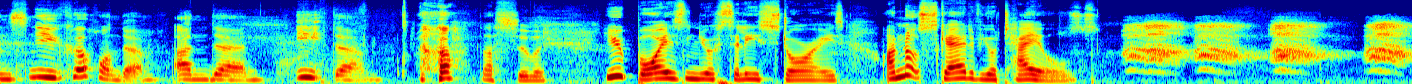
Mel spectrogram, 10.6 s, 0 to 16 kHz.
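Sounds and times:
speech: 0.0 - 8.8
birds calling with harsh raspy crow-like caws as they fly away: 8.4 - 10.5.

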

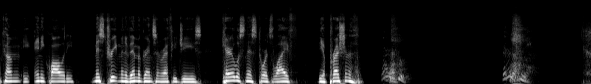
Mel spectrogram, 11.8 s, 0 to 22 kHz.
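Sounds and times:
speech: 0.0 - 8.2, 10.0 - 10.6
short quiet inhale: 1.5 - 1.8, 4.1 - 4.4, 6.0 - 6.4, 9.6 - 10.0, 11.6 - 11.8
loud sneeze: 7.6 - 8.3, 10.0 - 10.8.

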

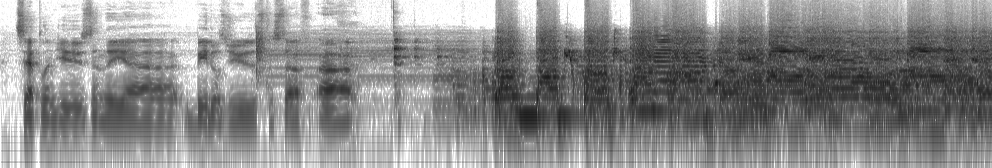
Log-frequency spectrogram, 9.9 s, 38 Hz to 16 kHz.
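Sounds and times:
speech: 0.2 - 8.0
electric guitar strummed chords through a solid-state distortion pedal: 2.6 - 9.9.

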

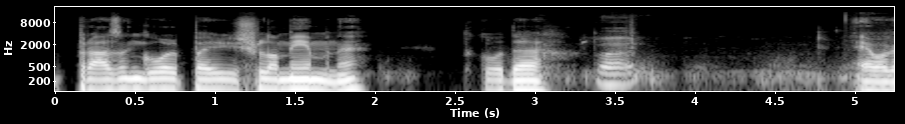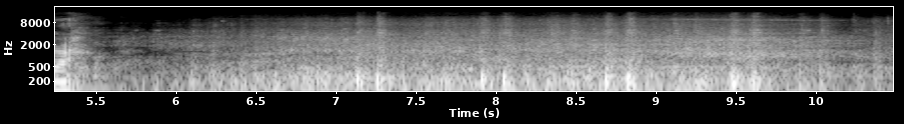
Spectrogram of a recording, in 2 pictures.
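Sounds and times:
speech: 0.2 - 2.0, 2.7 - 3.8, 5.0 - 5.6
train rolling past on rails: 4.3 - 10.4
train wheels clacking over track joints: 5.7 - 10.4.

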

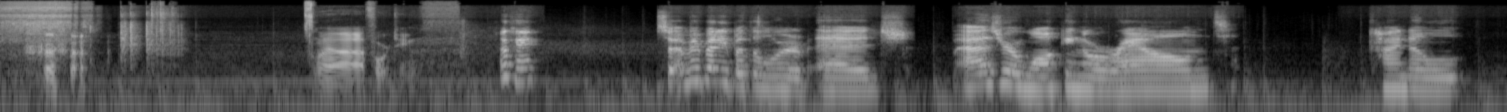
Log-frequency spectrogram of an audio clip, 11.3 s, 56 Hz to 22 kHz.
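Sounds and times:
speech: 0.3 - 0.8, 2.4 - 4.1, 4.9 - 9.4, 10.3 - 11.0
dice tumbling across a hard tabletop: 0.6 - 1.4.

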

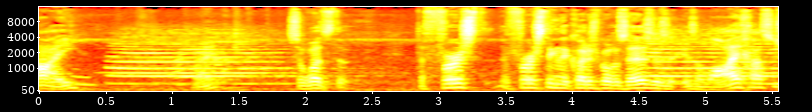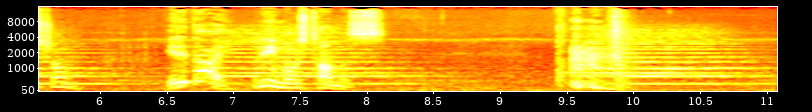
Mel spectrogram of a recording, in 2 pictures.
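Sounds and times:
speech: 0.0 - 0.6, 1.2 - 8.2
passing train horn blast: 0.5 - 2.5, 4.5 - 11.0.

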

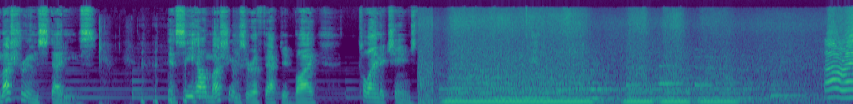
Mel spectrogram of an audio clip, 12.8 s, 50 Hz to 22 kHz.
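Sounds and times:
speech: 0.0 - 6.9
laughter: 2.1 - 2.6
deep foghorn blasts near the coast: 6.3 - 12.4.

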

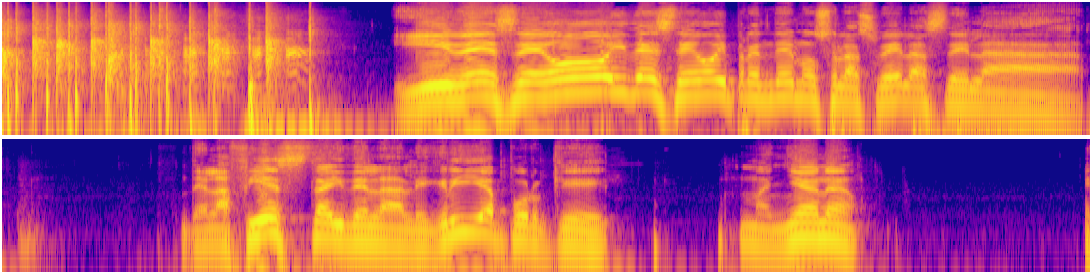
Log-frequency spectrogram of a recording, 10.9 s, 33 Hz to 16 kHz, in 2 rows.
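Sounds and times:
small group clapping hands sharply: 0.0 - 1.7
speech: 2.0 - 5.6, 6.4 - 9.8.

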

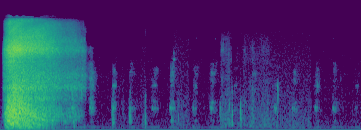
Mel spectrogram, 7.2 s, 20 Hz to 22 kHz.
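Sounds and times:
person breathing during a guided breathing exercise: 0.0 - 1.9.

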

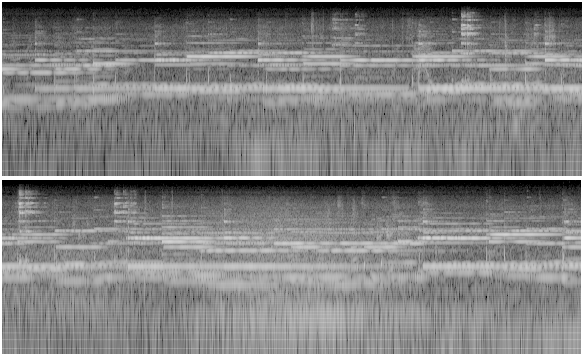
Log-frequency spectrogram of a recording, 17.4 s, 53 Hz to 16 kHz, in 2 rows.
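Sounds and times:
handbell choir ringing a Christmas carol: 0.0 - 17.3.

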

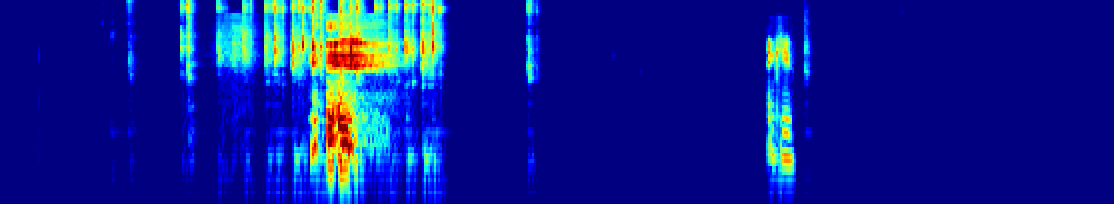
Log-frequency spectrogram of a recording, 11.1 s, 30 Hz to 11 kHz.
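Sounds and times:
typing on a computer keyboard: 1.8 - 4.4
speech: 3.1 - 3.8, 7.8 - 8.2.

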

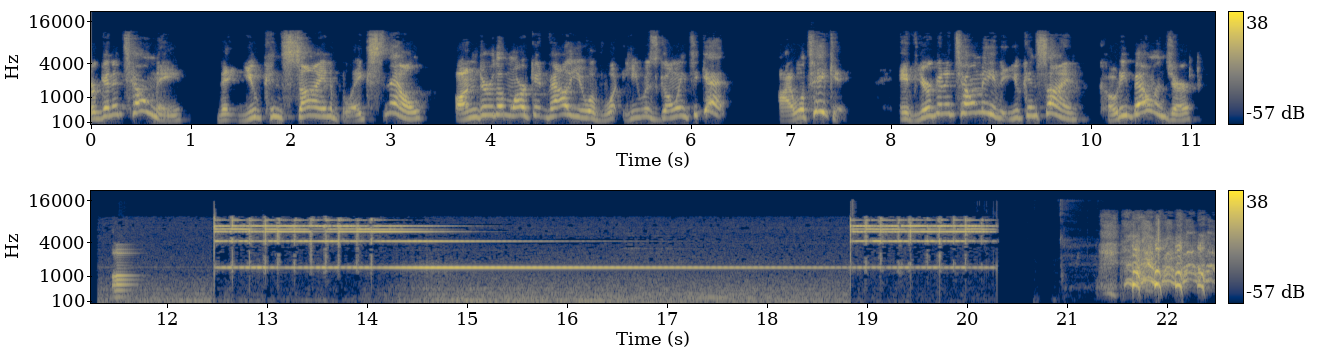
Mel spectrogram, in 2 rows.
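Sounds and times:
speech: 0.0 - 11.8
homemade bicycle-style bell ringing: 12.5 - 20.3
laughter: 21.3 - 22.4.

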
